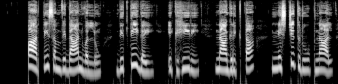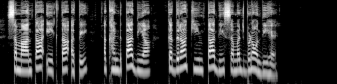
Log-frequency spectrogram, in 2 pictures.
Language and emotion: Punjabi, neutral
